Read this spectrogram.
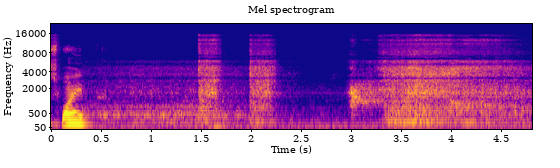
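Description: Magical game effects whoosh and crash as a spell hits.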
